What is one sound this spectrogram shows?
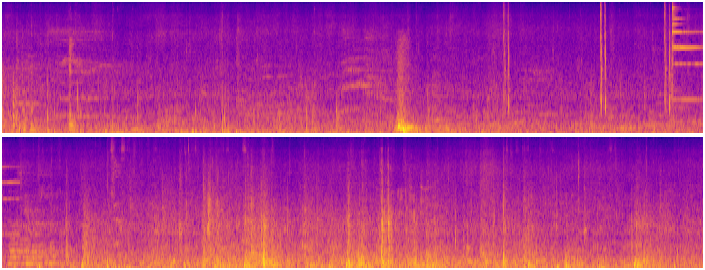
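Footsteps shuffle slowly across a floor.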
